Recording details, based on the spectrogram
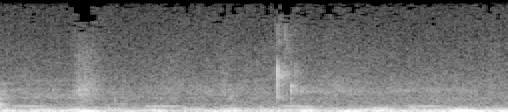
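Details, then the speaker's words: Fetal heartbeat on a labor-room monitor during the mother's labor, rapid rhythmic whooshing pulses; meconium-stained fluid noted. "her heartbeat you can probably hear in the background"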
